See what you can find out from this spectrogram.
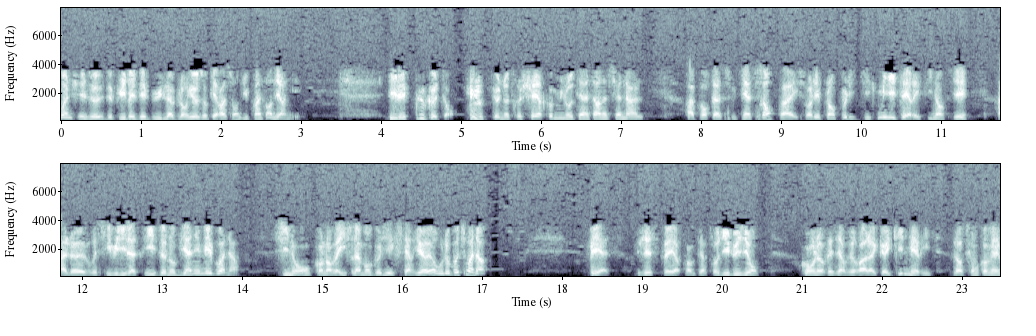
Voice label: Irak repondeur

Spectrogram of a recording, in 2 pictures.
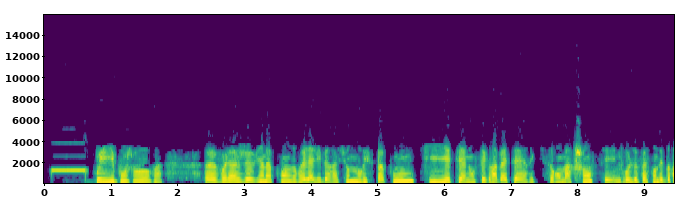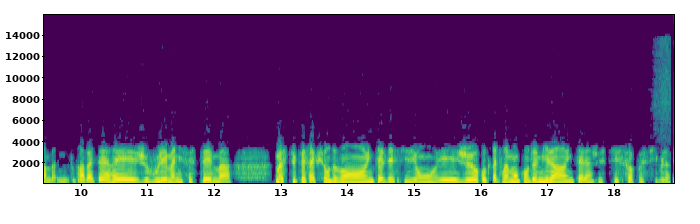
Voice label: Liberation Papon repondeur

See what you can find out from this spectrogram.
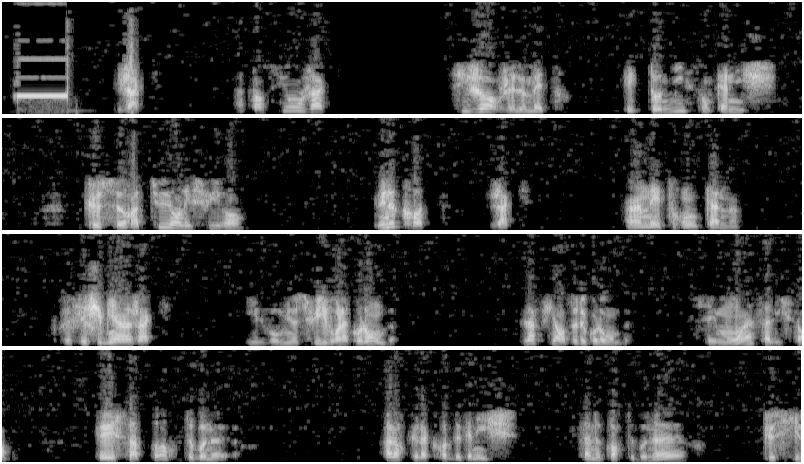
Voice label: Irak repondeur

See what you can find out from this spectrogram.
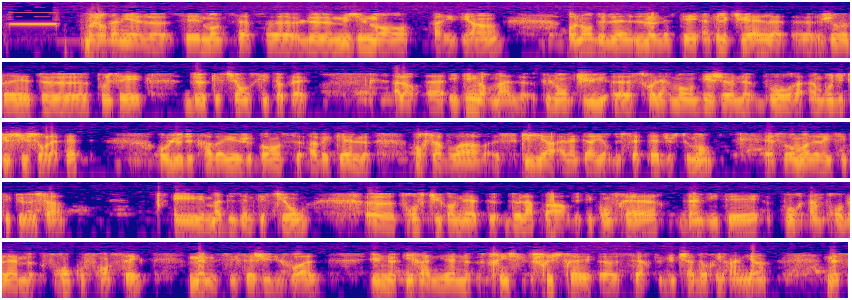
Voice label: répondeur

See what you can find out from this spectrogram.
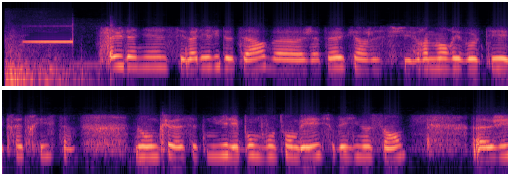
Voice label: Irak Toulouse repondeur

